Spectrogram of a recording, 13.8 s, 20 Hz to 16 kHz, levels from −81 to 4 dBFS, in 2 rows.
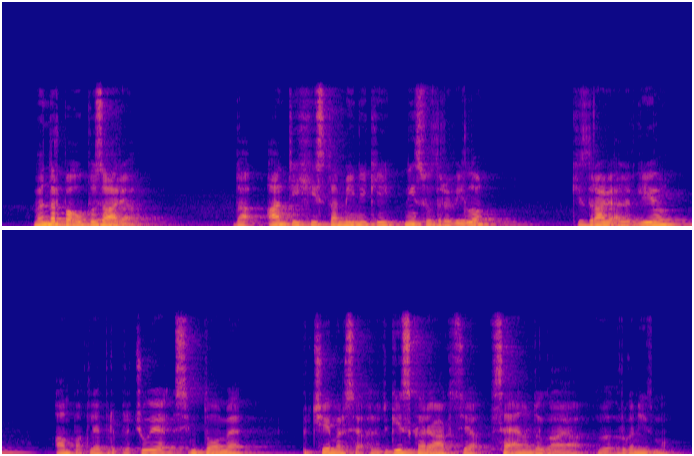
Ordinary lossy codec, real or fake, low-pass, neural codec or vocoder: none; real; 9.9 kHz; none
